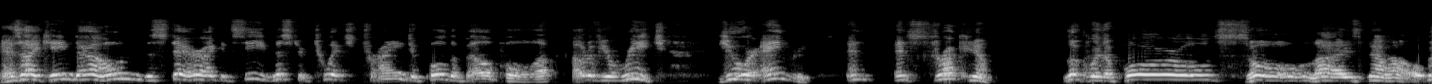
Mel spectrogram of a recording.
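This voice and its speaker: In a put-on character voice, a man speaks at a very slow pace with an extremely high pitch. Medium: read story. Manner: smooth, falsely earnest.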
